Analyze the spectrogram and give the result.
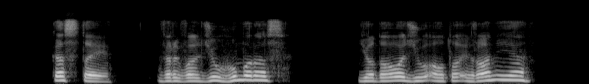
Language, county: Lithuanian, Marijampolė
